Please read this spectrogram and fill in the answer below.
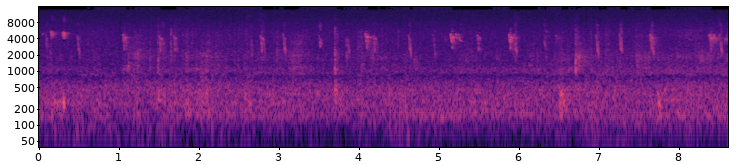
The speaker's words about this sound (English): This is recording wild bird. This is a wild flock. Calling a lot more, looks like they're gonna take off. Stop. There are about 14 birds in this flock.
